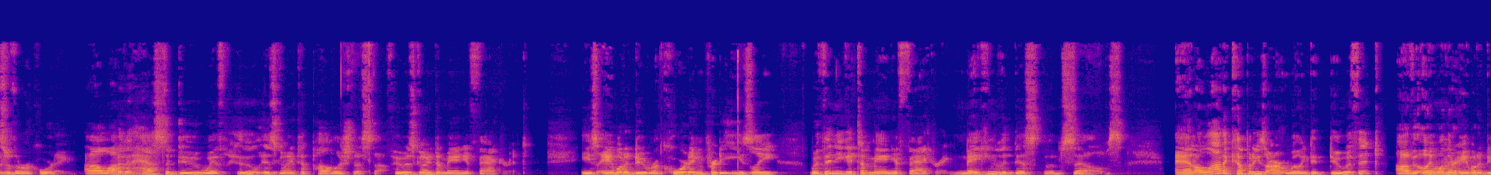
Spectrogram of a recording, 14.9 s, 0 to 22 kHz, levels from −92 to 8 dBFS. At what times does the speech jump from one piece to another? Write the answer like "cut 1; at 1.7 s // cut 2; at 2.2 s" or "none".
cut 1; at 13.8 s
